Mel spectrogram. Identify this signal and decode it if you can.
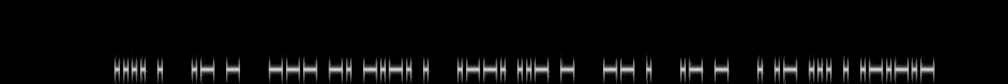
Morse code, heard as a keyed tone, about 28 wpm, 700 Hz. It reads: HE AT ONCE PUT ME AT EASE.
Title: Sentences from Top 1000 Words - Review Part 1 - 28wpm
